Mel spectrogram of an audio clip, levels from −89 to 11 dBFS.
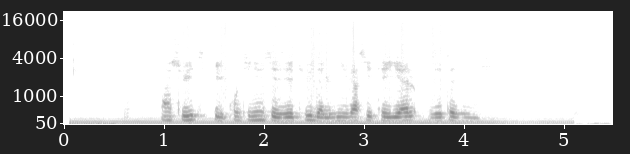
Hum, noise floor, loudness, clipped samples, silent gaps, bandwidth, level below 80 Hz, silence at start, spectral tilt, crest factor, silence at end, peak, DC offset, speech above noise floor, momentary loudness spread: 50 Hz at -65 dBFS; -77 dBFS; -53 LUFS; under 0.1%; none; 16.5 kHz; -70 dBFS; 0.05 s; -7 dB/octave; 18 dB; 0.05 s; -36 dBFS; under 0.1%; 24 dB; 10 LU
